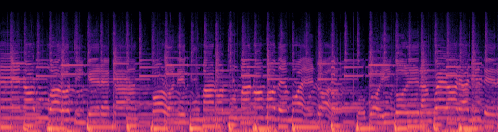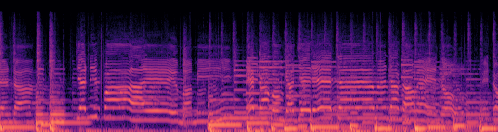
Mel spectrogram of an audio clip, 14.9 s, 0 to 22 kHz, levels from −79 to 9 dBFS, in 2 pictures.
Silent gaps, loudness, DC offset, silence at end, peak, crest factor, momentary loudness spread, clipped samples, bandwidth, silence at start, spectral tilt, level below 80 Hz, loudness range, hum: none; -20 LUFS; under 0.1%; 0 s; -4 dBFS; 14 dB; 4 LU; under 0.1%; 15.5 kHz; 0 s; -5.5 dB/octave; -26 dBFS; 2 LU; none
